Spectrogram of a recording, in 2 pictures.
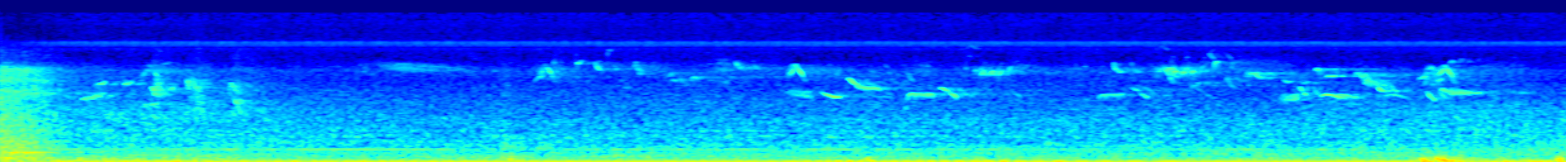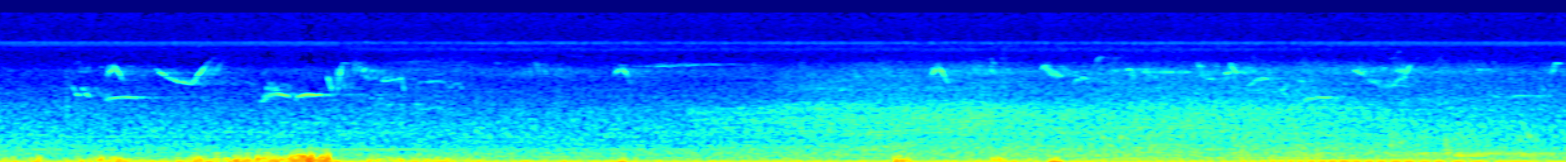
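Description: Small birds chirping and twittering, faint and busiest in the first fifteen seconds, with a few low thumps.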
